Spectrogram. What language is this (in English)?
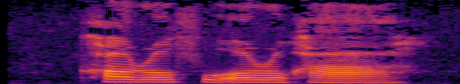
Thai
